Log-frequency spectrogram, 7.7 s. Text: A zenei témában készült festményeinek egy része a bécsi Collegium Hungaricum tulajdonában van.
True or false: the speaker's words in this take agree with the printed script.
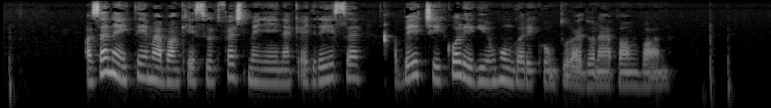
true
